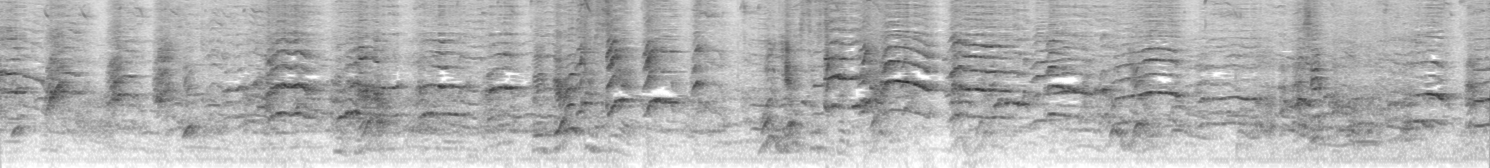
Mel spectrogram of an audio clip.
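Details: Six-week-old English Springer Spaniel puppy during obedience training, filmed in December: repeated high, curving whines and short yips throughout, overlapping a person's voice talking steadily.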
